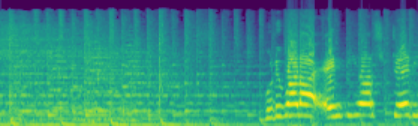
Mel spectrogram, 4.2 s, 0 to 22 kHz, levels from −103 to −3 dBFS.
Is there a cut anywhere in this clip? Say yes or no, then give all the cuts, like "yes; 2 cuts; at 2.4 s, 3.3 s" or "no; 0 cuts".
yes; 1 cut; at 1.7 s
